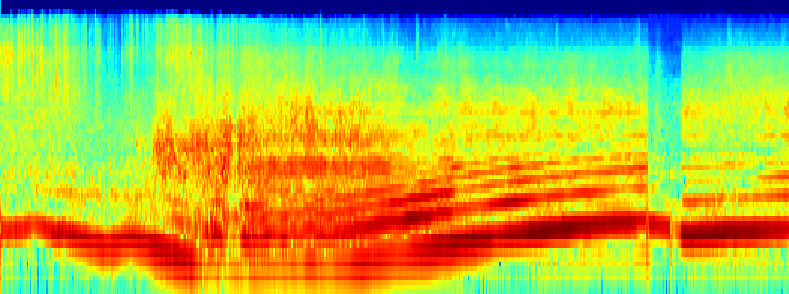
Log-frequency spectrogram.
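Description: Rally car engine coming off the throttle, its pitch falling over the first three seconds, then accelerating hard with the pitch climbing steadily for about six seconds. A short break with a drop in pitch near the end, at an upshift, after which the engine holds high revs.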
